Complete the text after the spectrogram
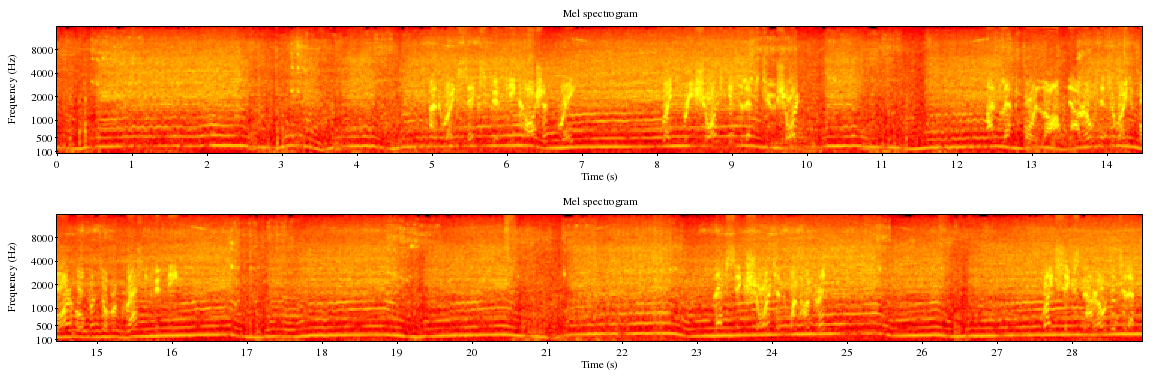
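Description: A rally car engine revs hard, dropping briefly with each gear change.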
